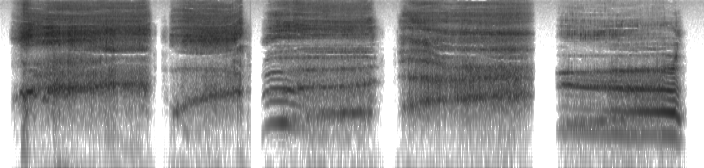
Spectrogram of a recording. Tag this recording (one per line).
growl
snarl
